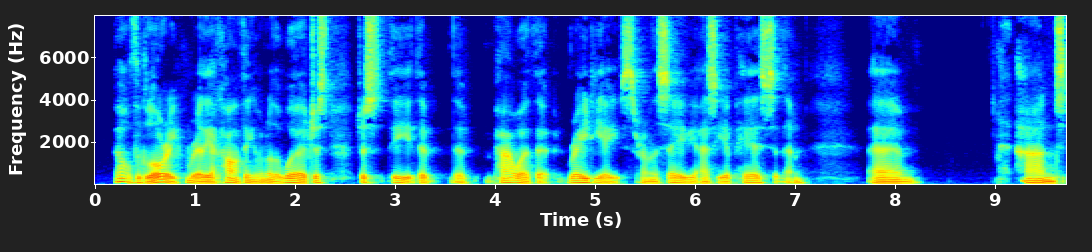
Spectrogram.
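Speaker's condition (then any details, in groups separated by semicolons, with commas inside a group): No condition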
